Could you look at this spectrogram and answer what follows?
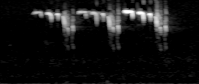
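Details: High, thin whistles run together with brief descending chattering notes as a tit delivers three linked phrases over about two seconds, with a calm, quiet background.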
